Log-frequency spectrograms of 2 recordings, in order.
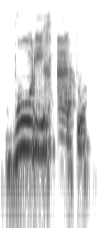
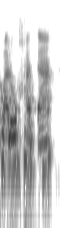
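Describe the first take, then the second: First: The vowels shift toward u and i sounds. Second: The vowels are open a sounds throughout. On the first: "una acentuación más húngara" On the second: "Está el sefaradí, como nosotros decimos"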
